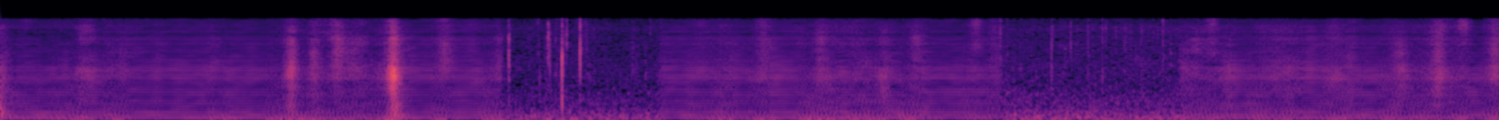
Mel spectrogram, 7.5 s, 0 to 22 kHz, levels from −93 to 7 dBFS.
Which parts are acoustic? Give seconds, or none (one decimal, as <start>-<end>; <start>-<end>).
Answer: 2.5-3.3; 5.0-5.9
